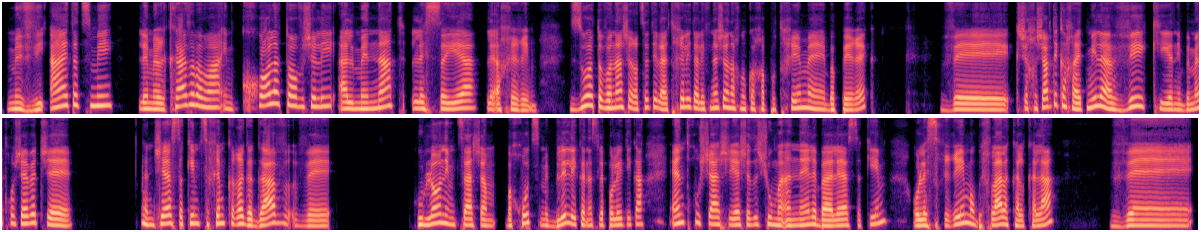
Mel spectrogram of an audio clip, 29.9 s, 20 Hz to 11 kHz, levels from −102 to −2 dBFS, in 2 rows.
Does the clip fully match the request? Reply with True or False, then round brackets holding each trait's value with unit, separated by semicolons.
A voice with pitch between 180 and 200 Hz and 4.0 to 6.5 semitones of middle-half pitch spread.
True (190 Hz; 5.4 semitones)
